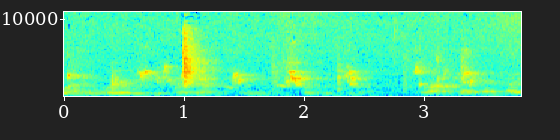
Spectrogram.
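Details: Talking budgie kept as a pet between 2007 and 2016, producing a short burst of buzzy, word-like chatter with a sharp squeaky chirp at one second and thin whistled notes.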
